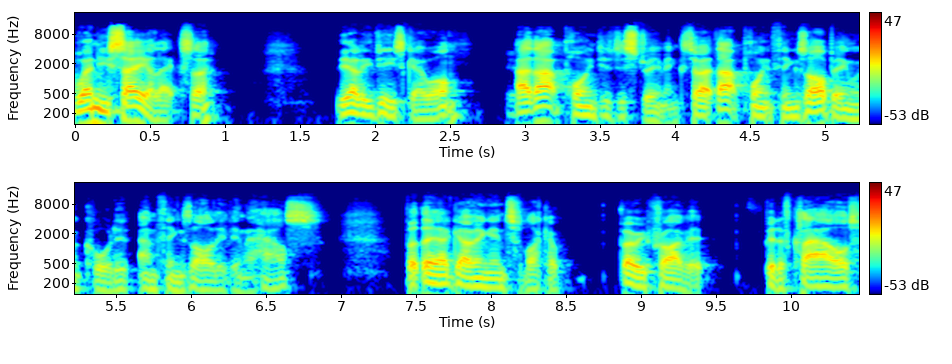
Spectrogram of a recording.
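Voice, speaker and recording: A man with a very deep, low voice and vocal fry talks at a fairly quick pace with lively intonation and long, frequent pauses. The background is quiet. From Scotland, Dundee. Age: 50s. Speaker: tech entrepreneur. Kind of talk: interview. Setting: in-person, face to face.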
